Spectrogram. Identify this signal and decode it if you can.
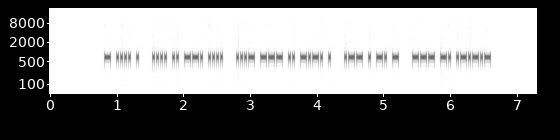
Morse code, heard as a keyed tone, about 40 wpm, 700 Hz. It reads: THE HIGH VOICE WENT ON.
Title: Sentences from Top 1000 Words - Review Part 1 - 40wpm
